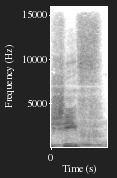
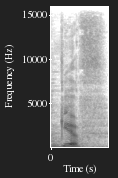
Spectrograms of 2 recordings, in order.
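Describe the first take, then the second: First: The G sounds soft, like Portuguese J. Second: The word is said with the English G. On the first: "That's how we would say it in Portuguese" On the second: "I say GIF"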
